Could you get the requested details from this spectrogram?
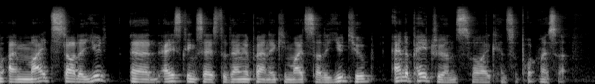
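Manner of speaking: normal talking voice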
